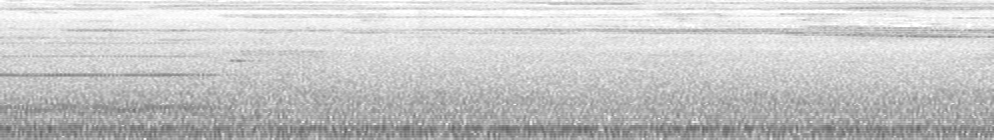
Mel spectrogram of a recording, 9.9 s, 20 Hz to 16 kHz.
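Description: A 700 Series 'Rail Star' Shinkansen train rolling along the platform: a steady rush of wheel and running noise under a held low hum. A thin high whine stops about two seconds in.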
